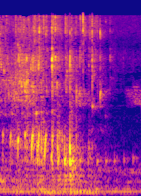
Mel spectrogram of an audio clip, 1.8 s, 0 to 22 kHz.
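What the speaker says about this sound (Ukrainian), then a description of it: "І сюди ж я додам 1 літр звичайної холодної води." A litre of cold water poured onto peeled apricots and 250 grams of sugar, a close, steady splashing and trickling that fades toward the end, with no talk.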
